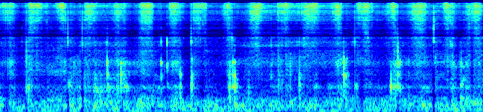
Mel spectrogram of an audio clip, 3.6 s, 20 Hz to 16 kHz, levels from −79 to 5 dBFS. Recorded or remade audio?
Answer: remade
